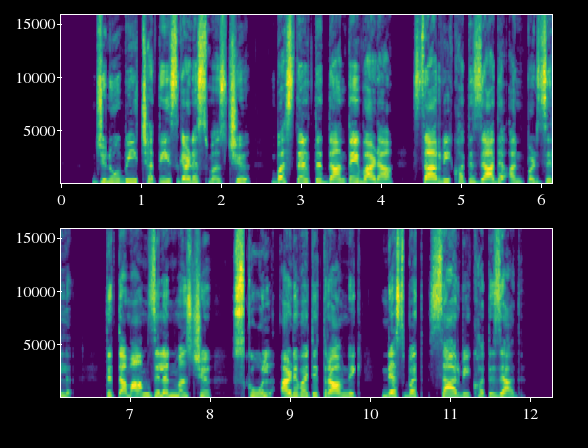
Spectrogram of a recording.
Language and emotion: Kashmiri, neutral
